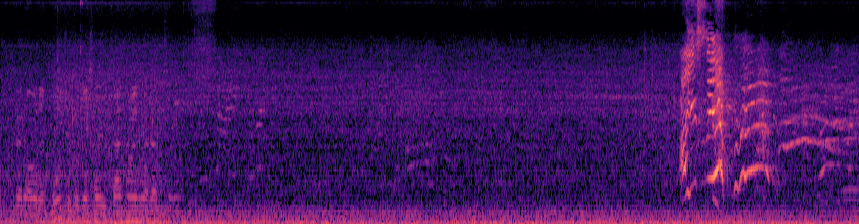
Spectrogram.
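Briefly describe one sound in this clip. Tyres rumble steadily on the road from inside a moving car.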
